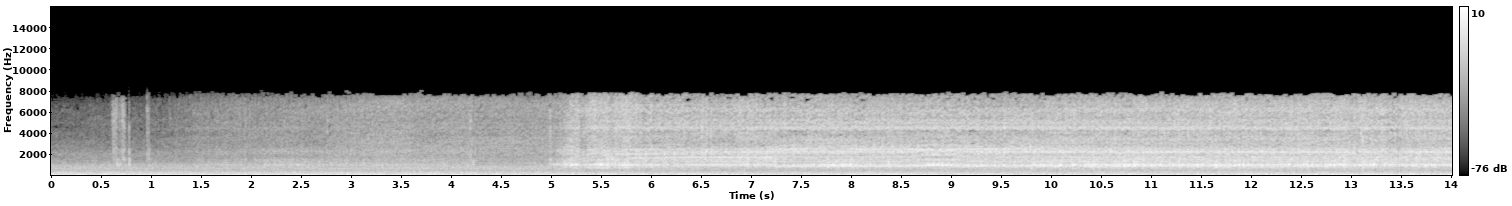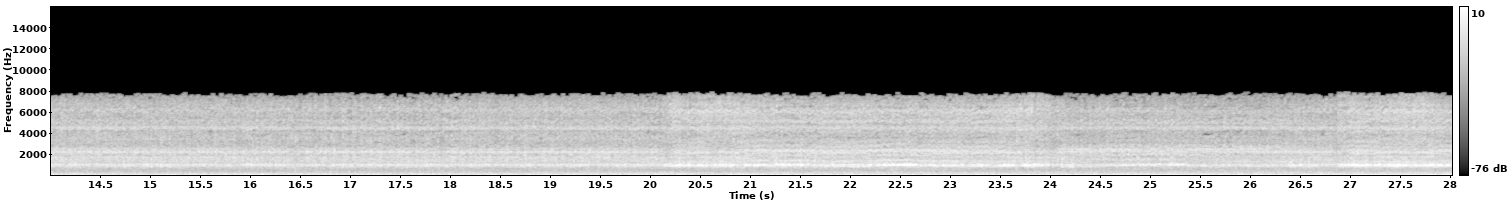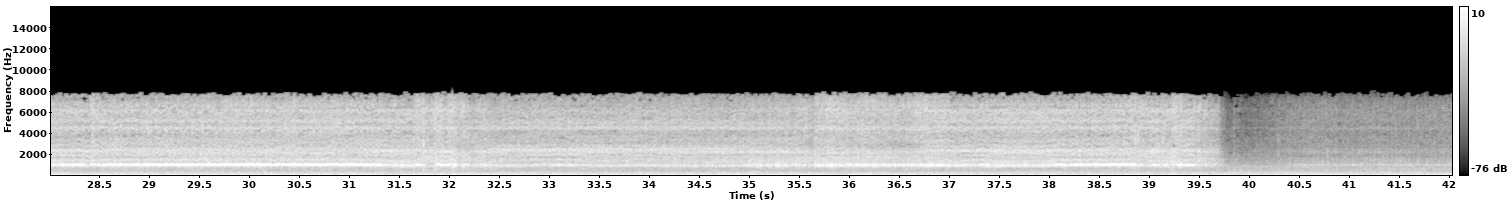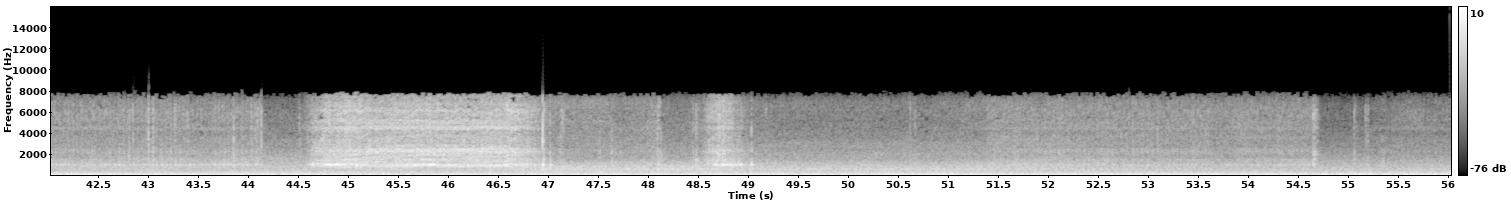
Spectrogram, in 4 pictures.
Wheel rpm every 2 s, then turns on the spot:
0, 20, 40, 110, 110, 110, 120, 110, 110, 110, 110, 110, 110, 120, 110, 110, 120, 110, 110, 80, 20, 20, 70, 30, 10, 10, 20, 20.
2-4 40-44 50-54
